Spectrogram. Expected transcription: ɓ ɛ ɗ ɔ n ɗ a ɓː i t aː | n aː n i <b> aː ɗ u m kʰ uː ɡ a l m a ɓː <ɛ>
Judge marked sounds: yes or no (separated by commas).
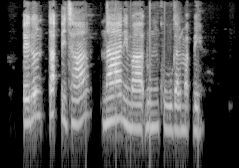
no, yes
